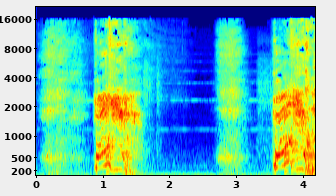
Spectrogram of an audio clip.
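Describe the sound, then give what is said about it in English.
Two loud sneezes about two and a half seconds apart, with a softer breathy intake just before the second one and near-silence in between. “This is like like the third time I've sneezed since we started this business on camera.”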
